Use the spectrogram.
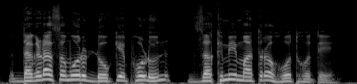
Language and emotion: Marathi, neutral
